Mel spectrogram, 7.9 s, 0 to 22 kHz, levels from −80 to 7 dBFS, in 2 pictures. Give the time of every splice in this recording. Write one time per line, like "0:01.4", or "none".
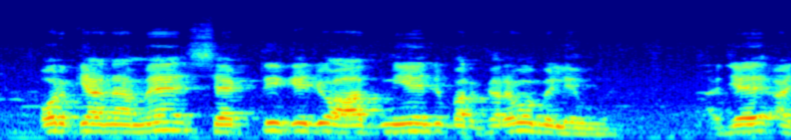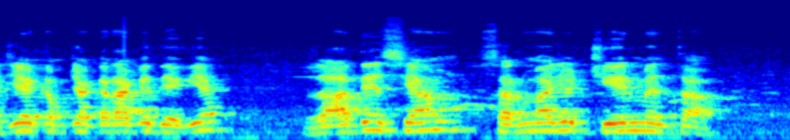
0:03.5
